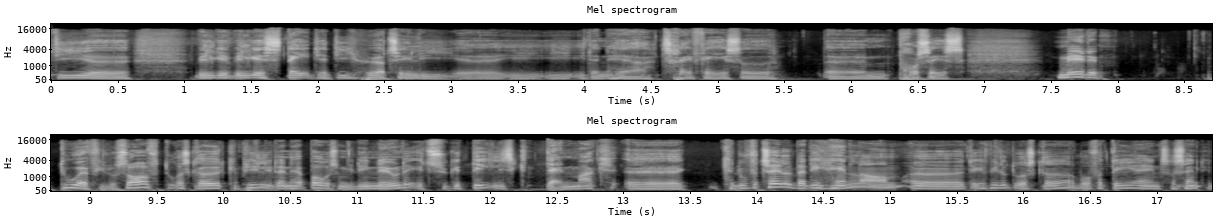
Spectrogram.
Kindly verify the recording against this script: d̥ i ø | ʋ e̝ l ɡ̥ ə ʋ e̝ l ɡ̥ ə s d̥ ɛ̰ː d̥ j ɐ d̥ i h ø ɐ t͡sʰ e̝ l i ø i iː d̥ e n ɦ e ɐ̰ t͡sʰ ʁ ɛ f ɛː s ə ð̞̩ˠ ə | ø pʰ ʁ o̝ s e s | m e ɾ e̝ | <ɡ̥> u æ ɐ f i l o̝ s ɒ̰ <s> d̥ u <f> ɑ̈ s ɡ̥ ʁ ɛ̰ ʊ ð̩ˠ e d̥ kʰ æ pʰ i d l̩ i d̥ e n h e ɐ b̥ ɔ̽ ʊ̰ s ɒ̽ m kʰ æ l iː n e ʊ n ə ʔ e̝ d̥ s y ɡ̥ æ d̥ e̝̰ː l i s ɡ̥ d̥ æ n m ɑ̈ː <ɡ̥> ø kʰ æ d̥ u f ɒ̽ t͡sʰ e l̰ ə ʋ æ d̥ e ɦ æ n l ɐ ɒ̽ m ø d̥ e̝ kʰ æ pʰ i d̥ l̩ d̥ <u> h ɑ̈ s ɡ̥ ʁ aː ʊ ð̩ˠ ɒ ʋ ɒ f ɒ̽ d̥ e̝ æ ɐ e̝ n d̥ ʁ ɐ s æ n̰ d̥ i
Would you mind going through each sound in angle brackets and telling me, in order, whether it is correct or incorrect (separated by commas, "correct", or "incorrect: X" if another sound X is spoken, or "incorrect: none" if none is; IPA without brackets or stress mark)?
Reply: incorrect: d̥, incorrect: f, incorrect: h, correct, correct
